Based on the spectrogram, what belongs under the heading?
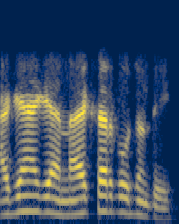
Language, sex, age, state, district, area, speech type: Odia, male, 30-45, Odisha, Bhadrak, rural, conversation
